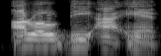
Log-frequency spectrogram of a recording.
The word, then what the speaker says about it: Rodin: Now we have Rodin, R-O-D-I-N, but we pronounce his name Rodin, Augusto Rodin.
